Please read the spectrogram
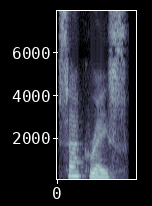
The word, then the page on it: sack race: American English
